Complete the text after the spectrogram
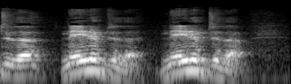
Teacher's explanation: You don't hear two, it sounds more like a d, very short d sound.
